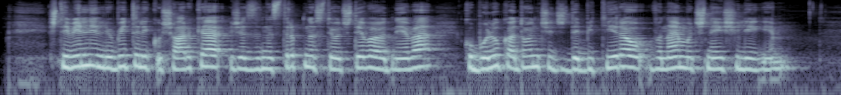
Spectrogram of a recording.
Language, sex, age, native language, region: Slovenian, female, 18-29, Slovenian, Savinja region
